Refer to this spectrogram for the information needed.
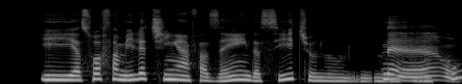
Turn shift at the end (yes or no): yes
